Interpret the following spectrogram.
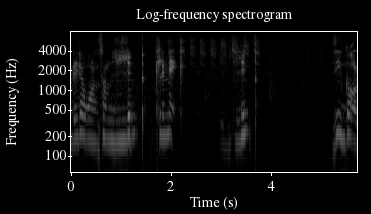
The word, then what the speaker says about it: Klimmek: Also, a limp clinic. Did I say a limp Klimmek? Klimmek, not clinic.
